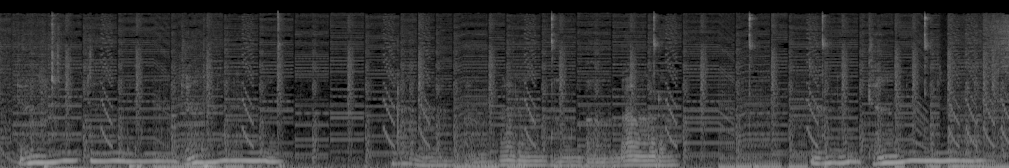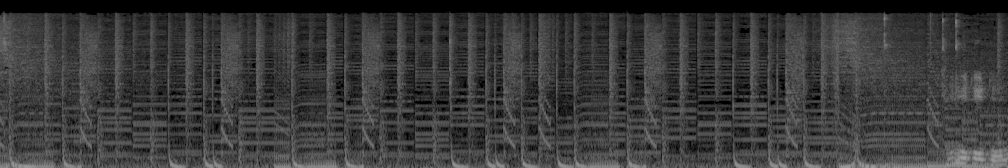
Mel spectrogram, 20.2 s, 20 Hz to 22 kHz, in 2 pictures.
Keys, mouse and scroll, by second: 0.7 KP_0, 2.8-5.6 drag, 6.4-7.5 drag, 8.1-9.3 drag, 10.1-19.0 drag, 19.5 right click.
